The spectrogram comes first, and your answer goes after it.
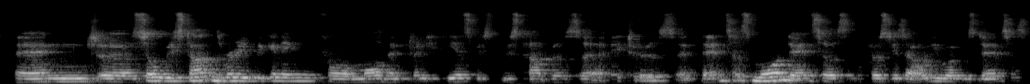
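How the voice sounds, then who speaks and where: Speaking with a German accent at a moderate pace, a man with a fairly high pitch and ordinary pitch variation barely pauses, his loudness swinging widely. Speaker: performance director. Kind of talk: panel discussion. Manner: halting.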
